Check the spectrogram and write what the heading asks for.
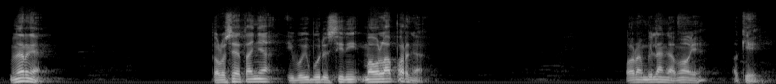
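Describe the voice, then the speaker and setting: A middle-aged man giving a live sermon to a congregation in a hall, talking conversationally and quizzing his listeners directly. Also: fairly low pitch. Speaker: Islamic preacher. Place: lecture hall with a live audience.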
